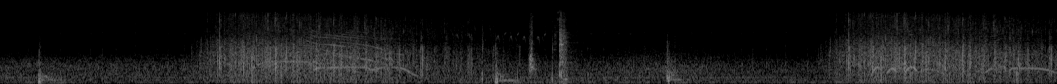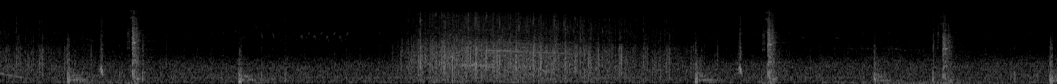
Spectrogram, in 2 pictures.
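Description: A ball is struck with a sharp, hollow thwack.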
